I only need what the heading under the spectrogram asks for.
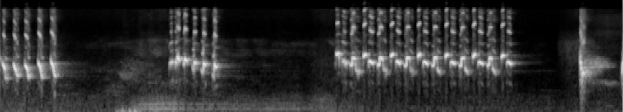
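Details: Female Yellow-vented Bulbul lure recording in the rolling 'ropel' style: short bursts of quick, sharp chirped notes, then a longer rapid chattering run, with a brief low rumble between phrases.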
